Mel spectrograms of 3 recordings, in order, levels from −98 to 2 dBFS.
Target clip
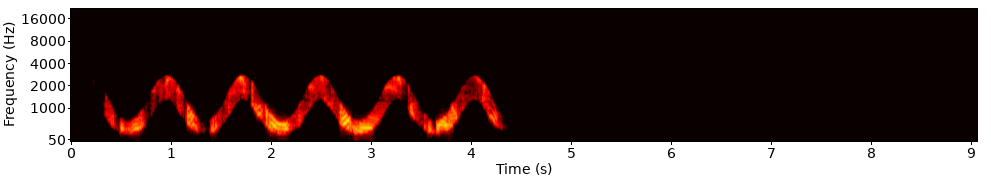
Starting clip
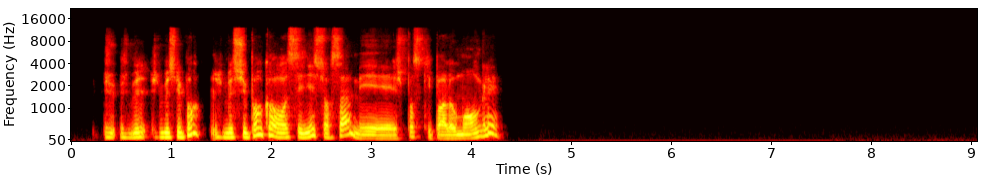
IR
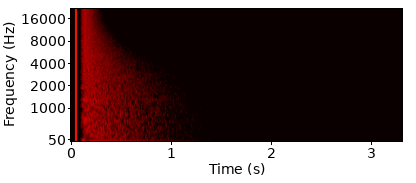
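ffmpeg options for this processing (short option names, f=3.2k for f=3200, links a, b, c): -af "alimiter=limit=-17dB:level=0:latency=1:release=14,afftfilt=real='re*between(b*sr/1024,410*pow(1900/410,0.5+0.5*sin(2*PI*1.3*pts/sr))/1.41,410*pow(1900/410,0.5+0.5*sin(2*PI*1.3*pts/sr))*1.41)':imag='im*between(b*sr/1024,410*pow(1900/410,0.5+0.5*sin(2*PI*1.3*pts/sr))/1.41,410*pow(1900/410,0.5+0.5*sin(2*PI*1.3*pts/sr))*1.41)':win_size=1024:overlap=0.75,volume=-4dB"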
